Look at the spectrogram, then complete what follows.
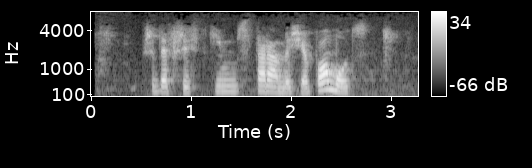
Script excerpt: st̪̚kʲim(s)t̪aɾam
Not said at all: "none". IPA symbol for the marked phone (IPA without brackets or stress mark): s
